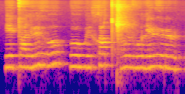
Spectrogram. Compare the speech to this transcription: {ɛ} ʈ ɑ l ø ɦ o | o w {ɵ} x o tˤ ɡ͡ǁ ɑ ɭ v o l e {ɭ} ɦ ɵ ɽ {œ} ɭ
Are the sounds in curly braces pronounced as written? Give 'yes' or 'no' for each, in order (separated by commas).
no, no, yes, no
